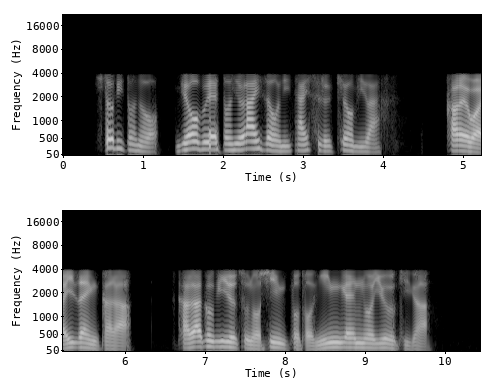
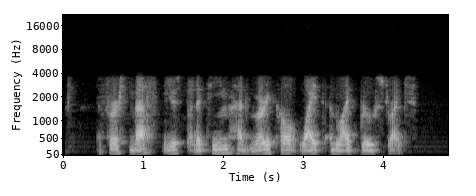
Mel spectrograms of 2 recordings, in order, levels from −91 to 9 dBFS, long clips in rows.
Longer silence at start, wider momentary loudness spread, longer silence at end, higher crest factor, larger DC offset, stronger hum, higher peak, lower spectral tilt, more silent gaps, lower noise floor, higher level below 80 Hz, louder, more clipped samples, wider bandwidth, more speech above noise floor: about the same, 0.45 s vs 0.45 s; first, 11 LU vs 7 LU; first, 0.65 s vs 0.4 s; about the same, 20 dB vs 20 dB; first, 0.7% vs under 0.1%; neither; about the same, -2 dBFS vs -2 dBFS; about the same, -10 dB/octave vs -11 dB/octave; neither; first, -85 dBFS vs -45 dBFS; first, -54 dBFS vs -62 dBFS; about the same, -20 LUFS vs -22 LUFS; neither; about the same, 4 kHz vs 3.8 kHz; first, 66 dB vs 24 dB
